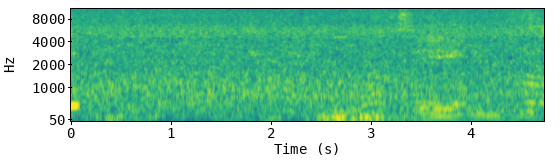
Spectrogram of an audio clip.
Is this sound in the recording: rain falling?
no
